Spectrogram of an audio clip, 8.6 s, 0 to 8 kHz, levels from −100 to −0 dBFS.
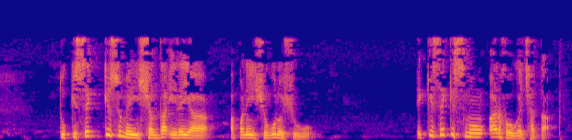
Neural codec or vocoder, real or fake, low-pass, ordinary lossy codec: none; real; 7.2 kHz; MP3, 24 kbps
